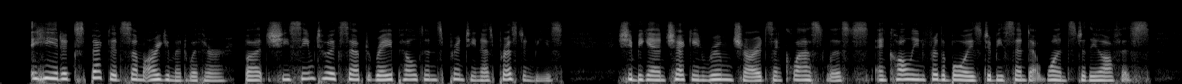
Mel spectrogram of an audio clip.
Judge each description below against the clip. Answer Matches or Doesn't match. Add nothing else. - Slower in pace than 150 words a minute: Doesn't match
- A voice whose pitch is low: Doesn't match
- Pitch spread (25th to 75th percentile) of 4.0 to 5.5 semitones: Doesn't match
